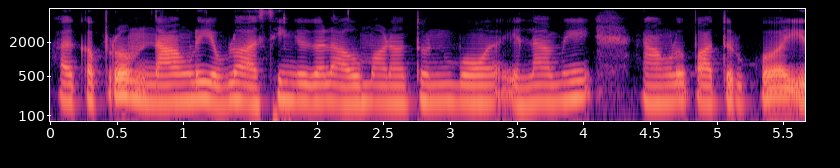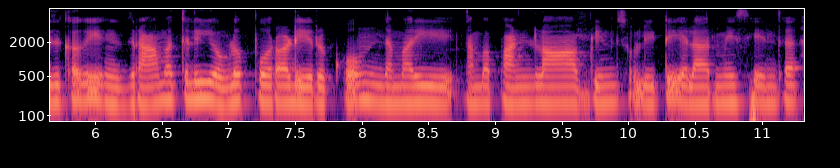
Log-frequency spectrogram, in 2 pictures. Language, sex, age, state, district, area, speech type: Tamil, female, 30-45, Tamil Nadu, Dharmapuri, rural, spontaneous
